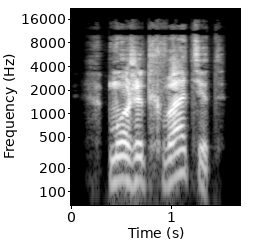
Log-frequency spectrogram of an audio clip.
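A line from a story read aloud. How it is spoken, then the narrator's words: Pleading. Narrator (Russian): взмолился я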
